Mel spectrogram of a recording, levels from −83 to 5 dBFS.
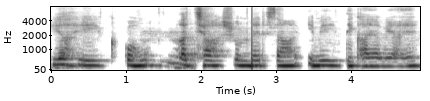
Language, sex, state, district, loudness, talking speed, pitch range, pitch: Hindi, female, Bihar, Jahanabad, -15 LUFS, 120 wpm, 215-235 Hz, 225 Hz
